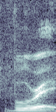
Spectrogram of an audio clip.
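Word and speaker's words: Bourré: It's called Boo Ray. There we go. – Boo Ray. – Boo Ray.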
